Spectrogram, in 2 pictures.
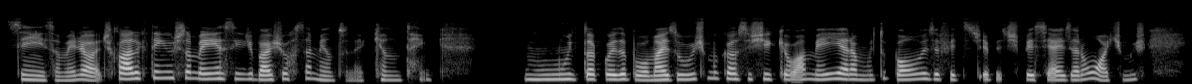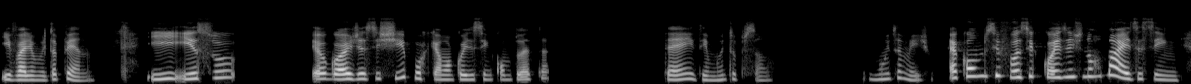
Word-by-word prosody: Sim, 215 Hz, -3 st, -3 dB
são 195 Hz, 0 st, -10 dB
melhores 195 Hz, +1 st, -1 dB
claro 260 Hz, +1 st, +6 dB
que -, -, -22 dB
tem 295 Hz, -1 st, -3 dB
uns, 295 Hz, -, -5 dB
também, 260 Hz, -3 st, +1 dB
assim, 255 Hz, -1 st, -5 dB
de 245 Hz, 0 st, -5 dB
baixo 220 Hz, +1 st, +2 dB
orçamento, 240 Hz, -7 st, -7 dB
né, -, -, -15 dB
que 220 Hz, -, -7 dB
eu -, -, -7 dB
não 200 Hz, 0 st, -10 dB
tenho 225 Hz, +3 st, -13 dB, 0.9 s
muita 230 Hz, +1 st, -1 dB
coisa 230 Hz, 0 st, +3 dB
boa, 210 Hz, -4 st, -2 dB
mas 210 Hz, +1 st, +4 dB
o 225 Hz, 0 st, -1 dB
último 280 Hz, +4 st, -6 dB
que 270 Hz, -, -3 dB
eu -, -, +5 dB
assisti, 245 Hz, 0 st, -3 dB
que 230 Hz, -, -9 dB
eu 225 Hz, -, 0 dB
amei, 240 Hz, +2 st, -1 dB
era 235 Hz, -2 st, +3 dB
muito 220 Hz, +5 st, -11 dB
bom, 220 Hz, +1 st, +1 dB
os 255 Hz, -1 st, -4 dB
efeitos 225 Hz, -2 st, -6 dB
efeitos 230 Hz, -, -6 dB
especiais 210 Hz, -1 st, -2 dB
eram 220 Hz, +6 st, -2 dB
ótimos, 205 Hz, -1 st, -4 dB, 0.5 s
e -, -, 0 dB
vale 210 Hz, -1 st, +5 dB
muito 200 Hz, +1 st, -8 dB
a -, -, +2 dB
pena. 195 Hz, -7 st, -2 dB, 0.6 s
E, 255 Hz, +3 st, +2 dB
isso, 300 Hz, +4 st, -1 dB, 0.8 s
eu 255 Hz, -, +5 dB
gosto 240 Hz, 0 st, +8 dB
de 250 Hz, -, +2 dB
assistir 265 Hz, +6 st, -2 dB
porque 275 Hz, -3 st, -3 dB
é -, -, +1 dB
uma 220 Hz, 0 st, -3 dB
coisa 220 Hz, 0 st, 0 dB
assim 225 Hz, 0 st, -9 dB
completa 145 Hz, -, -6 dB, 1.2 s
Tem, 225 Hz, +4 st, +1 dB
tem 215 Hz, -2 st, -6 dB
muita 210 Hz, +5 st, -8 dB
opção. 195 Hz, -4 st, -15 dB, 1.0 s
Muita 245 Hz, +5 st, -7 dB
mesmo. 215 Hz, -1 st, -10 dB
É 305 Hz, -, +6 dB
como 375 Hz, +3 st, +4 dB
se 410 Hz, +1 st, +3 dB
fosse 330 Hz, -1 st, +2 dB
coisas 350 Hz, -1 st, +2 dB
normais, 365 Hz, -, +5 dB
assim, 220 Hz, -5 st, -6 dB
235 Hz, 170 wpm, -22 LUFS, 215-265 Hz, 1.2 s, gosto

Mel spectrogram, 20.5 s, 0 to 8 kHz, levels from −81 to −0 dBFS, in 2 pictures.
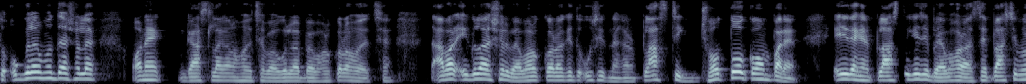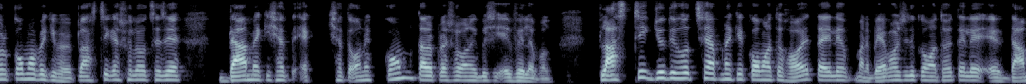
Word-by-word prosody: তো -, -, 0 dB
ওগুলার 205 Hz, +6 st, +4 dB
মধ্যে 205 Hz, -1 st, +1 dB
আসলে 190 Hz, 0 st, 0 dB, 0.5 s
অনেক 160 Hz, +1 st, +2 dB, 0.3 s
গাছ 130 Hz, 0 st, 0 dB
লাগানো 130 Hz, -1 st, -2 dB
হয়েছে 125 Hz, 0 st, -6 dB
বা -, -, -2 dB
ওগুলা 125 Hz, +1 st, -1 dB
ব্যবহার 115 Hz, 0 st, -4 dB
করা 135 Hz, -1 st, -1 dB
হয়েছে। 105 Hz, 0 st, -6 dB, 0.6 s
আবার 180 Hz, -, +5 dB
এগুলা 185 Hz, +2 st, +3 dB
আসলে 170 Hz, -1 st, -1 dB
ব্যবহার 130 Hz, +4 st, +1 dB
করা 145 Hz, -1 st, +2 dB
কিন্তু 145 Hz, -1 st, -4 dB
উচিত 145 Hz, -1 st, -5 dB
না। -, -, -5 dB
কারণ 110 Hz, 0 st, -7 dB
প্লাস্টিক, 165 Hz, -1 st, -1 dB, 0.2 s
যত 175 Hz, +4 st, 0 dB, 0.2 s
কম 185 Hz, -1 st, +4 dB
পারেন 105 Hz, -5 st, +3 dB, 0.4 s
এই -, -, +2 dB
যে -, -, +7 dB
দেখেন 150 Hz, -5 st, +3 dB
প্লাস্টিকের 145 Hz, +5 st, +2 dB
যে 170 Hz, -, +1 dB
ব্যবহার 130 Hz, +2 st, +1 dB
আছে, 120 Hz, +5 st, -3 dB
প্লাস্টিক 145 Hz, +2 st, 0 dB
ব্যবহার 175 Hz, 0 st, -2 dB
কমাবে 185 Hz, -1 st, +2 dB
কিভাবে? 115 Hz, -6 st, -2 dB
প্লাস্টিক 140 Hz, +4 st, -2 dB
আসলে 165 Hz, +1 st, -4 dB
হচ্ছে 160 Hz, +1 st, -5 dB
যে 160 Hz, -, +4 dB, 0.6 s
দাম 145 Hz, +2 st, +8 dB
একই 155 Hz, -1 st, -7 dB
সাথে 155 Hz, -1 st, -3 dB
একসাথে 140 Hz, +1 st, -8 dB
অনেক 155 Hz, +1 st, -4 dB
কম, 185 Hz, +3 st, +3 dB, 0.2 s
তারপরে 150 Hz, -2 st, +4 dB
আসলে 145 Hz, +1 st, -2 dB
অনেক 135 Hz, -1 st, -2 dB
বেশি 135 Hz, 0 st, -5 dB
available। 105 Hz, -6 st, -2 dB, 0.5 s
প্লাস্টিক 165 Hz, +8 st, +4 dB
যদি 215 Hz, -1 st, +4 dB
হচ্ছে 205 Hz, 0 st, -1 dB
আপনাকে 180 Hz, -1 st, -2 dB
কমাতে 160 Hz, -1 st, +3 dB
হয়, 130 Hz, +6 st, +3 dB
তাইলে 150 Hz, -1 st, +2 dB, 0.2 s
মানে 125 Hz, -3 st, -4 dB
ব্যবহার 140 Hz, +5 st, +1 dB
যদি 155 Hz, -, -1 dB
কমাতে 135 Hz, -2 st, 0 dB
হয়। 145 Hz, -, -4 dB
তাইলে 145 Hz, -2 st, +1 dB, 0.2 s
এর 120 Hz, -, 0 dB
দাম 125 Hz, -, +2 dB
150 Hz, 195 wpm, -25 LUFS, 130-170 Hz, 0.6 s, দাম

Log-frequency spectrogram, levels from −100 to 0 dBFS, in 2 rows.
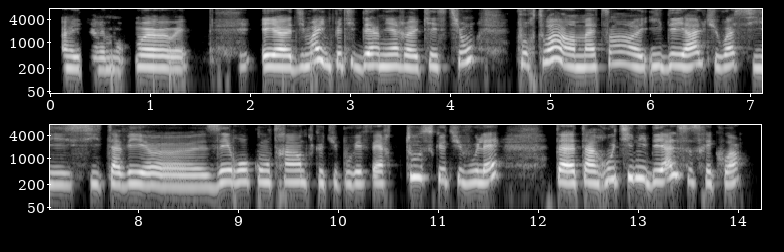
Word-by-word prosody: Ah -, -, 0 dB
oui, 205 Hz, -1 st, -1 dB
carrément. 195 Hz, -1 st, -9 dB
Ouais, 225 Hz, -1 st, +5 dB
ouais, 215 Hz, -1 st, +3 dB
ouais. 205 Hz, +3 st, -4 dB, 0.7 s
Et 230 Hz, +1 st, +8 dB
heu, 225 Hz, 0 st, +8 dB
dis-moi 235 Hz, -, +2 dB
une 295 Hz, -, 0 dB
petite 255 Hz, -2 st, -6 dB
dernière, 240 Hz, -1 st, +2 dB
heu, 215 Hz, -1 st, +3 dB
question. 230 Hz, -, -5 dB, 0.4 s
Pour 265 Hz, -3 st, -7 dB
toi, 345 Hz, +4 st, +4 dB
un 235 Hz, -, +3 dB
matin 230 Hz, +3 st, -1 dB
idéal, 245 Hz, +2 st, +1 dB
tu 220 Hz, -, -9 dB
vois, 235 Hz, +3 st, 0 dB
si 210 Hz, -5 st, -8 dB
si 215 Hz, 0 st, -8 dB
tu -, -, -5 dB
avais, 210 Hz, +1 st, +1 dB
heu, 180 Hz, -2 st, -3 dB
0 240 Hz, +6 st, -1 dB
contrainte, 240 Hz, -1 st, -4 dB
que -, -, -10 dB
tu 225 Hz, 0 st, -10 dB
pouvais 220 Hz, +1 st, -4 dB
faire 225 Hz, 0 st, -3 dB
tout 325 Hz, -1 st, +3 dB
ce 310 Hz, -, -7 dB
que 315 Hz, -, -9 dB
tu 250 Hz, +2 st, -11 dB
voulais, 235 Hz, +7 st, 0 dB, 0.6 s
ta 230 Hz, -2 st, +9 dB
ta 230 Hz, 0 st, +4 dB
routine 290 Hz, +7 st, -1 dB
idéale, 255 Hz, +5 st, +2 dB
ce 270 Hz, -9 st, -10 dB
serait 225 Hz, -1 st, -6 dB
quoi? 225 Hz, +3 st, -3 dB
230 Hz, 185 wpm, -20 LUFS, 220-250 Hz, 0.7 s, ta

